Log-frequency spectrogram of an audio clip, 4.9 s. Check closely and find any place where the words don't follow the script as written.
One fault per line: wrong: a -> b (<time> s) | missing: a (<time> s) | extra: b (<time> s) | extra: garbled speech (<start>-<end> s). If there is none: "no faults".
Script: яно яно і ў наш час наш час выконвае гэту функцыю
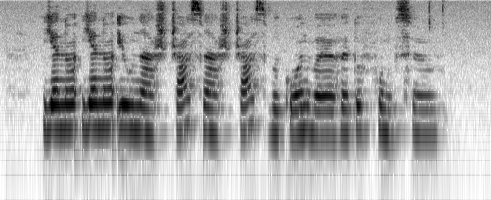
no faults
